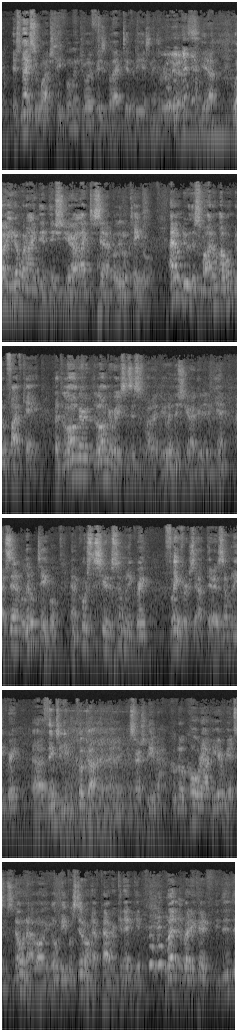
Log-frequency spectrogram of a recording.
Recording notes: A Gowanus-heavy evening in this live taping.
